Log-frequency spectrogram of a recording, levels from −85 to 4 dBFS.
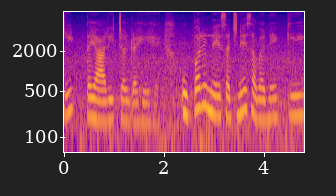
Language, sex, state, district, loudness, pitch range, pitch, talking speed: Hindi, female, Bihar, Katihar, -17 LUFS, 185-230 Hz, 200 Hz, 110 wpm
